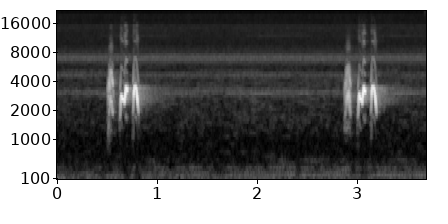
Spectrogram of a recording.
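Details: Sooty-headed bulbul lure sound for catching bulbuls: two matching short phrases about two and a half seconds apart, each a sharp note followed by a bubbling two-part warble, with a quiet background.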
